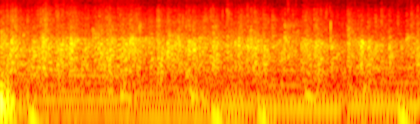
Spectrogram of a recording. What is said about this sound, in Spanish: Un aplauso bien grande para Alveja.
